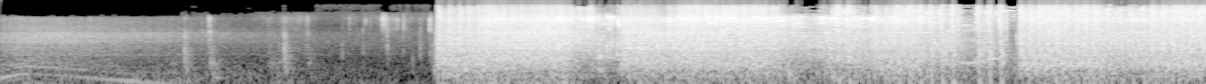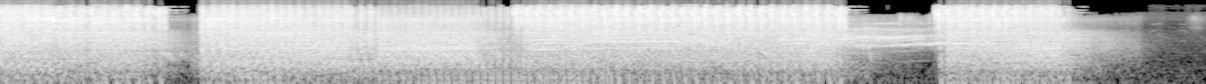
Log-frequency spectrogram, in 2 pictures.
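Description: Several Thompson submachine guns firing long, continuous automatic bursts. The gunfire starts suddenly about four seconds in, breaks off briefly three times, and stops shortly before the end.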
